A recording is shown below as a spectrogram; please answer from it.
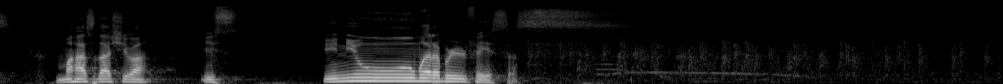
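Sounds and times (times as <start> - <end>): faint audience clapping: 5.1 - 10.0.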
